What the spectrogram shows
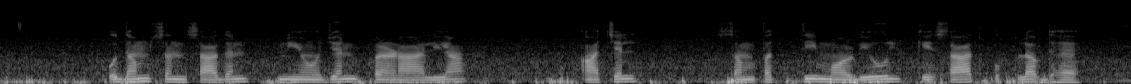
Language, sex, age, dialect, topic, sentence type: Hindi, female, 31-35, Hindustani Malvi Khadi Boli, banking, statement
